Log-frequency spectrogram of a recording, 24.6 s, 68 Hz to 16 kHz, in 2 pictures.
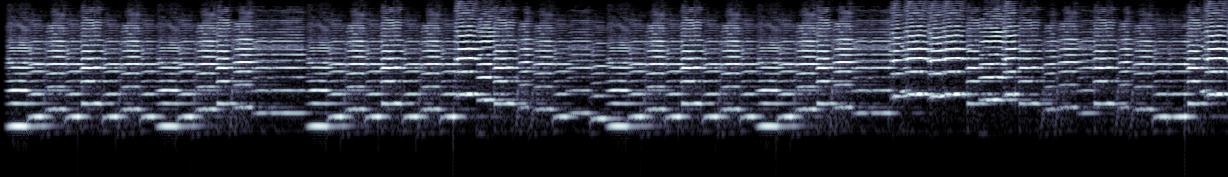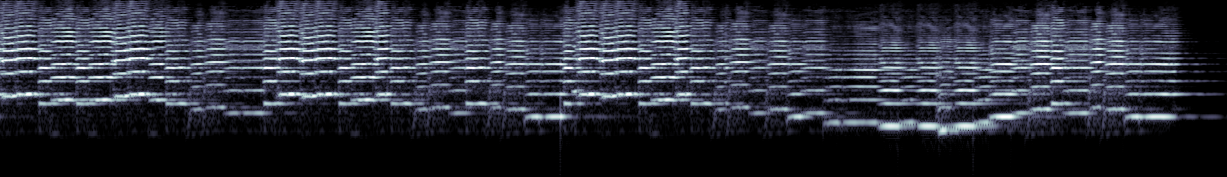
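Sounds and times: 
ugly violin: 0.0s - 24.4s.

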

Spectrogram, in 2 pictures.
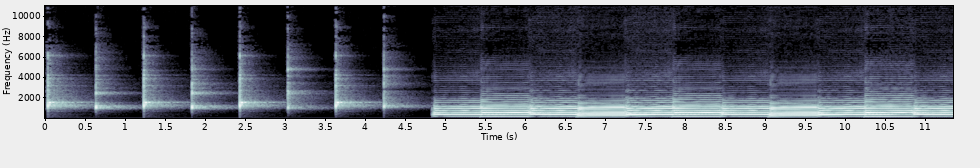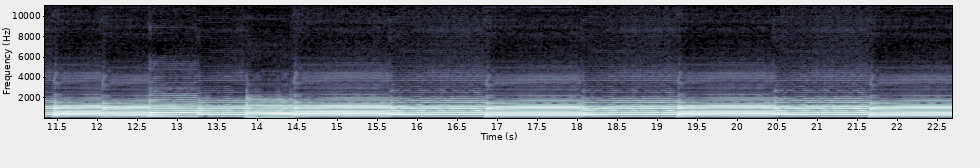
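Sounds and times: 
French horn and bassoon duet: 4.8s - 22.6s.

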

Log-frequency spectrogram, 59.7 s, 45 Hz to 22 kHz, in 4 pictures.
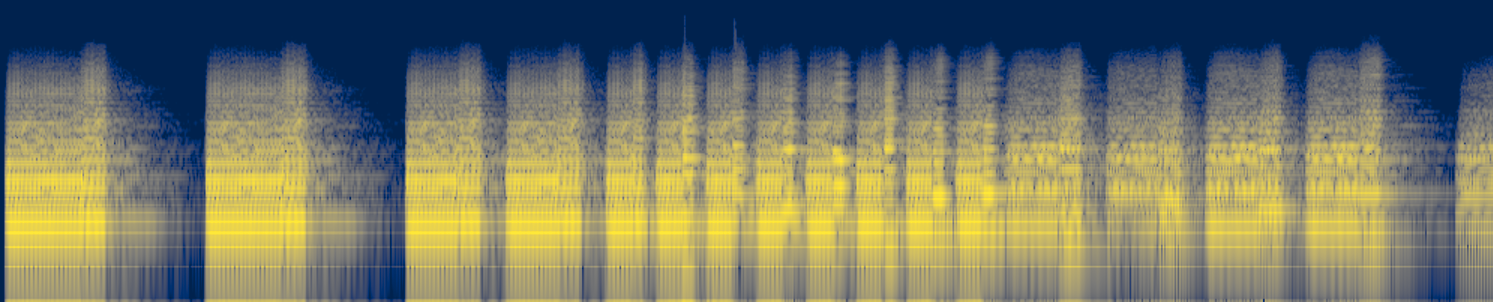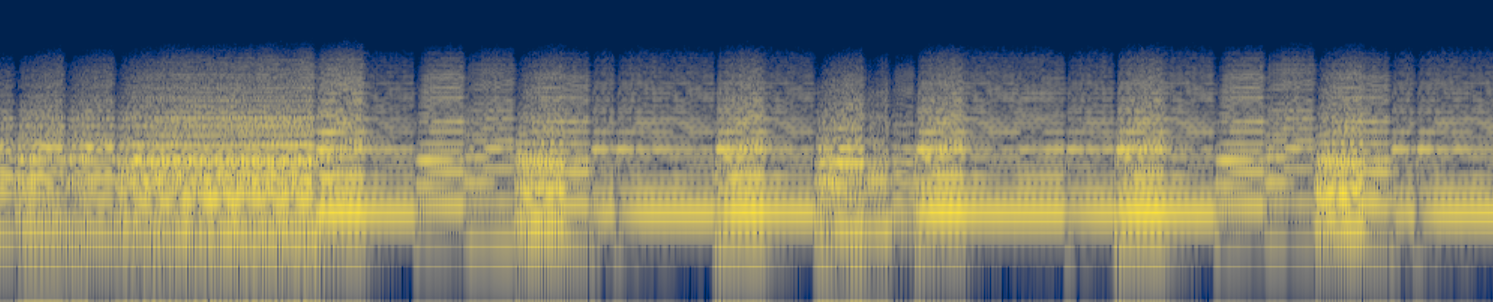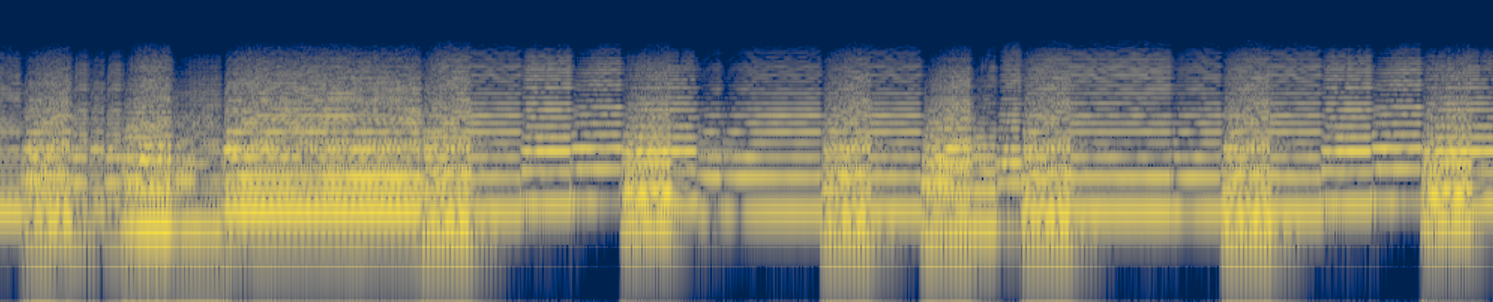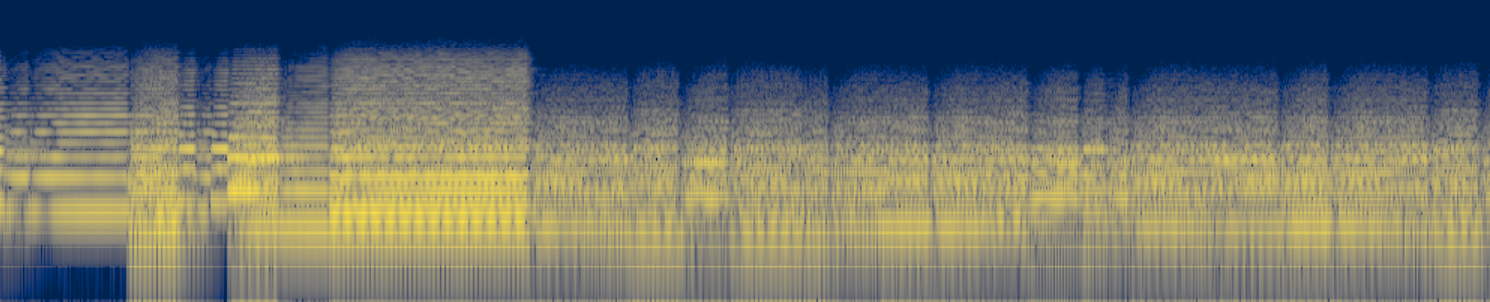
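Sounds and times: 
trombone quartet playing: 0.1s - 1.2s, 2.1s - 3.3s, 4.1s - 40.8s, 41.6s - 59.6s.

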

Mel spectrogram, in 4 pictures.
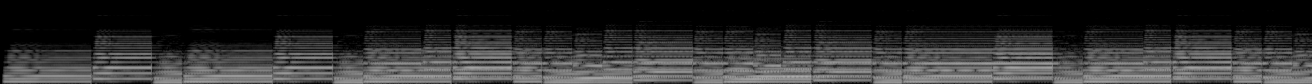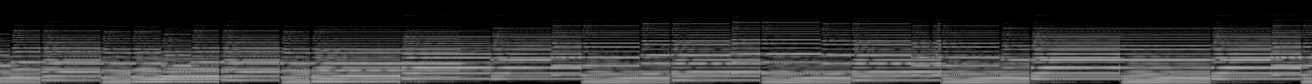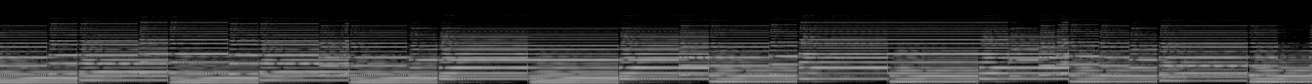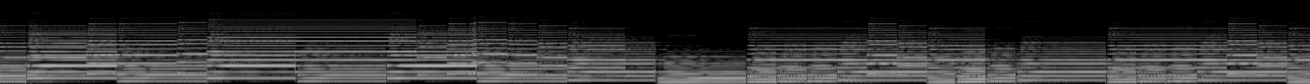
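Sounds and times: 
accordion playing a barcarole: 0.0s - 52.4s.

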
